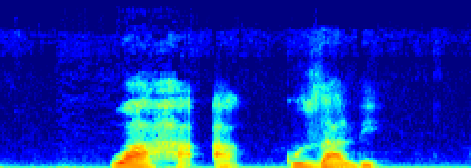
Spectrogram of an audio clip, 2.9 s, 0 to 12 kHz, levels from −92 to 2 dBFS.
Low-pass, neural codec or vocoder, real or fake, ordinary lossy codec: 9.9 kHz; none; real; Opus, 24 kbps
